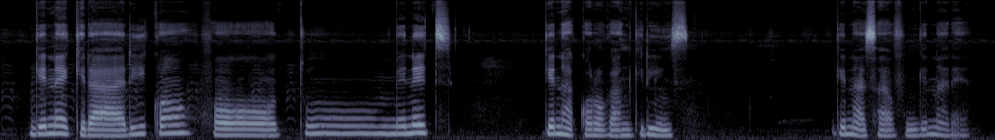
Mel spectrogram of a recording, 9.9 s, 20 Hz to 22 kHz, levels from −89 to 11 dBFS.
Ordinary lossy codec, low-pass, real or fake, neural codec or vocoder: none; none; fake; vocoder, 48 kHz, 128 mel bands, Vocos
